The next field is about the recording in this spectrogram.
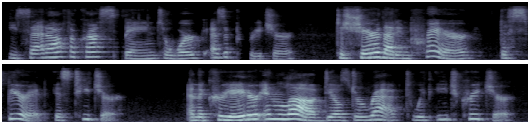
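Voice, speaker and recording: A woman who directs campus ministry reads a rhyming picture book aloud, playful and expressive, giving the quoted lines a voice of their own. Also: mid-range voice, unhurried. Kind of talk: storybook read-aloud in rhyme.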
